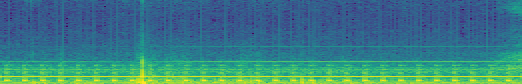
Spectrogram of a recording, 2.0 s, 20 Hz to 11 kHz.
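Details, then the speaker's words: Loud pulsing RF interference on a CB radio, strongest on Channel 29 with splatter onto 28 and 30, coming from a neighbor's house: steady buzzing pulses about fifteen a second with a thin tone on top; origin unknown, possibly a plant grow light. "all right guys help me out here I'm close to a neighbor's house that's emitting this pretty loud sound a little bleed over on the 28 but it's really originating from 29 Channel 29."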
